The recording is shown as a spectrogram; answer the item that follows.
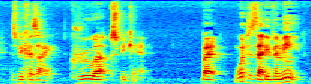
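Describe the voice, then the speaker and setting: Talking at a fairly quick pace, a man with a plain, everyday voice speaks at medium pitch. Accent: American. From US Southeast. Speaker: basketball player and self-improvement vlogger. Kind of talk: motivational vlog monologue. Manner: casual.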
